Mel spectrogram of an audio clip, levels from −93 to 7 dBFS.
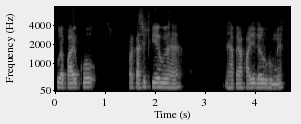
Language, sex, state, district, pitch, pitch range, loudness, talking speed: Hindi, male, Bihar, Gopalganj, 150 Hz, 140-160 Hz, -41 LUFS, 180 wpm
